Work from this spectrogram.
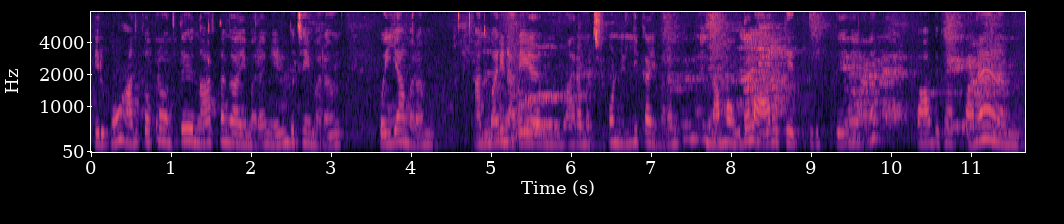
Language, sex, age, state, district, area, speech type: Tamil, female, 18-30, Tamil Nadu, Tiruvarur, rural, spontaneous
